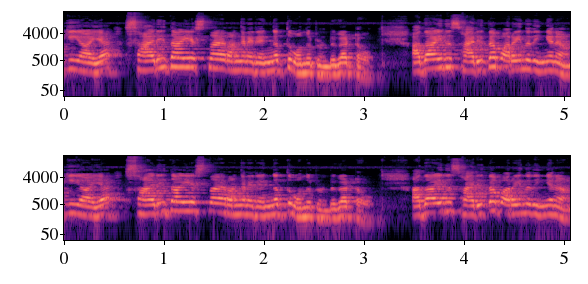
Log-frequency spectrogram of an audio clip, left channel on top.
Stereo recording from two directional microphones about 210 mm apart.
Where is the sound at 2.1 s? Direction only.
35° left (ahead or behind).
